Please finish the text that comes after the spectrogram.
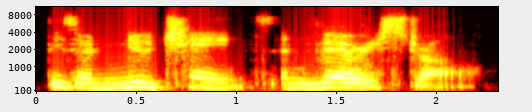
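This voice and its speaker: A woman's voice: medium pitch, level tone, measured pace, gravelly, slightly rough, no room sound, muffled recording. A woman acting a cold, vengeful murderer in a radio play, speaking with formal, sardonic politeness as he mocks his victim. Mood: mocking, menacing.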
